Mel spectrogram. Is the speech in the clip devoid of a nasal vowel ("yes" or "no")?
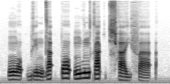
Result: yes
